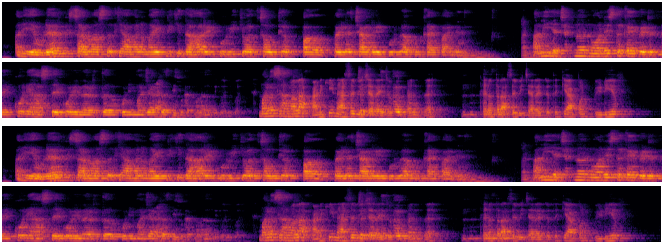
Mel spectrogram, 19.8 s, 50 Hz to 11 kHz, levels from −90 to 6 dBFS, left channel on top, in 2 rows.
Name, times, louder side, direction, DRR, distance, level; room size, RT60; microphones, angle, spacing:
voice 1, 0.2-6.9 8.0-12.4 12.7-13.0 13.8-14.4 15.3-16.0 16.8-17.5, left 3 dB, 85° left, -5 dB, 1.3 m, -20 dB
voice 2, 6.8-7.4 7.8-8.3 12.2-13.3 14.0-16.4 17.1-19.2, left 2 dB, 45° left, 6 dB, 0.7 m, -29 dB
10.0 x 4.1 x 2.6 m, 0.63 s
head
